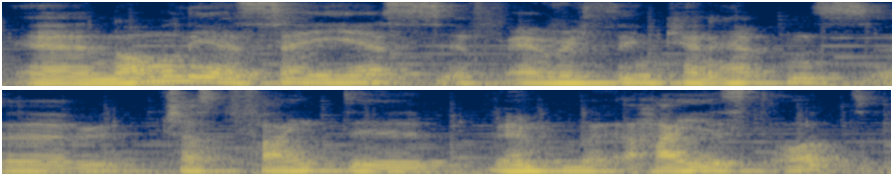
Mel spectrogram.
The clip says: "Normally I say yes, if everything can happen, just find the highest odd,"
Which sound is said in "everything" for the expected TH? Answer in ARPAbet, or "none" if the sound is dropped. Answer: TH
